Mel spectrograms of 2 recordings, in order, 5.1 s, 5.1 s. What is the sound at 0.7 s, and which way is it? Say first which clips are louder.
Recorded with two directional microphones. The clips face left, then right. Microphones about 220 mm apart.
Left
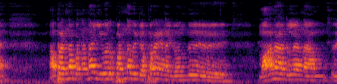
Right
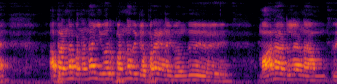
Speech: left 1 dB; 50° left (ahead or behind).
